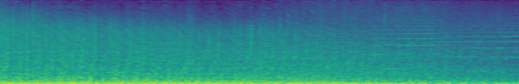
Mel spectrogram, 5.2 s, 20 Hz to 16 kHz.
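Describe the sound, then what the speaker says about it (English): Eruption of Mount Tambora on Sumbawa island in 1815: a loud, continuous roaring rumble of explosive force, heavy in the low end, sustained throughout and easing slightly toward the end. "April 10, 1815, Mount Tambora on the island of Sumbawa explodes."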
